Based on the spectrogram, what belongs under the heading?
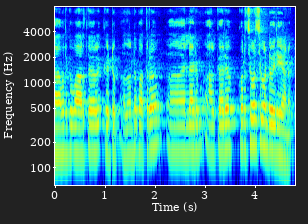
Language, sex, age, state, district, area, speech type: Malayalam, male, 60+, Kerala, Idukki, rural, spontaneous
